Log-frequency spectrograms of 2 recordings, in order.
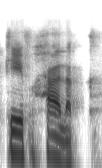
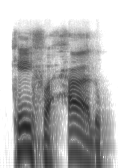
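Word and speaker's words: كيف حالك: Ada juga dengan dialek kaif halak. Kaif halak ya, kaif halak. Nah, itu yang pasarannya seperti itu. Kaif halak ya, seperti itu ya. Tapi kalau umpamanya yang resminya kaif haluk?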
